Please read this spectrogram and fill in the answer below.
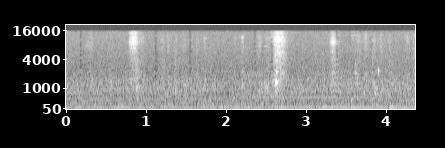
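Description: Faint scratching of a pen writing on paper, a few short strokes, over a low steady hum.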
